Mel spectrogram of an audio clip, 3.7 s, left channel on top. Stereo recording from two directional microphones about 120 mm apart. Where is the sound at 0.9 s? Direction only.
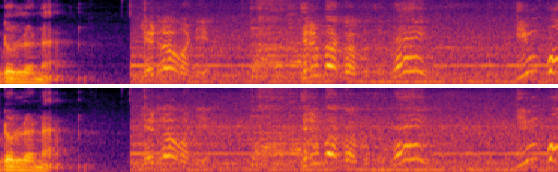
10° right (ahead or behind).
